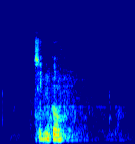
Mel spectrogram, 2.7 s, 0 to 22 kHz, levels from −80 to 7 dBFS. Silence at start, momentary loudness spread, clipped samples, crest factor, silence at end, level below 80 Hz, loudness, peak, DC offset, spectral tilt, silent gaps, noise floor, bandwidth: 0.7 s; 25 LU; under 0.1%; 22 dB; 1.3 s; -74 dBFS; -28 LUFS; -10 dBFS; under 0.1%; -7 dB/octave; none; -74 dBFS; 7.6 kHz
